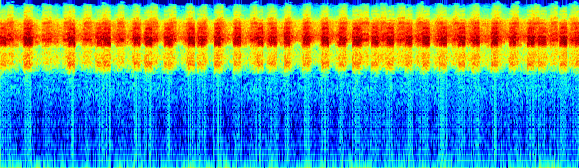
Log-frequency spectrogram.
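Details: Midsummer chorus of cicadas in pine woodland in Greece, a loud unbroken high-pitched buzz that swells and fades in quick regular pulses, nothing else audible.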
